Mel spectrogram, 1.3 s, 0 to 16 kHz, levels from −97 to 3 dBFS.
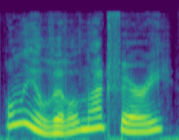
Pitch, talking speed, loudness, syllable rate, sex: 205 Hz, 180 wpm, -14 LUFS, 6.8 syllables/s, male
